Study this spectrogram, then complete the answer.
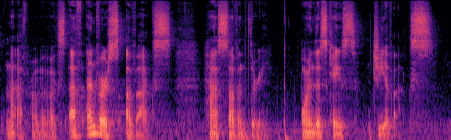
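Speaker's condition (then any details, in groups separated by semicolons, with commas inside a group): No condition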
